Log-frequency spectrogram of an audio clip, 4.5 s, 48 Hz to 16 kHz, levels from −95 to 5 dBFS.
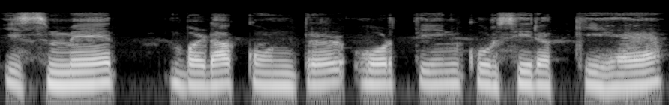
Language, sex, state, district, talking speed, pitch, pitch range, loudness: Hindi, male, Uttar Pradesh, Saharanpur, 105 wpm, 155 Hz, 145-160 Hz, -16 LUFS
